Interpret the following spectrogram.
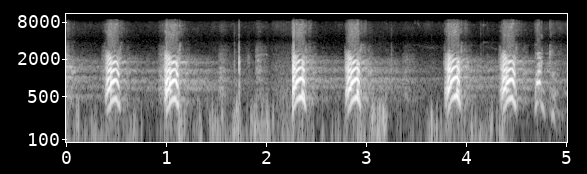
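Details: Kodiak, a pregnant female German Shepherd Dog carrying 10 puppies due in three weeks, in Schutzhund bark and hold training on January 15, 2010: six deep, harsh barks in pairs, roughly every half second, with brief faint whines between.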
